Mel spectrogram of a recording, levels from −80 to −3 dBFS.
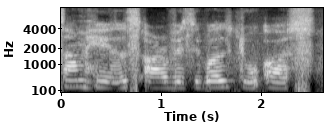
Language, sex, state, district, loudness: English, male, Assam, Kamrup Metropolitan, -13 LUFS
